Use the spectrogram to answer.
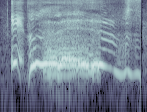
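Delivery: high laughing shout; joyful shout. Real, not acted. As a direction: cheer with relief. IPod survived the fall.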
